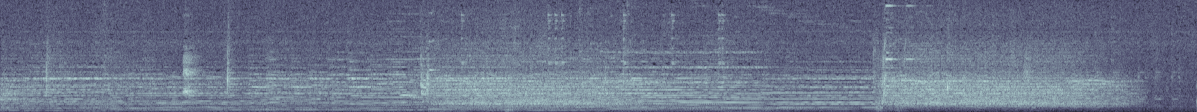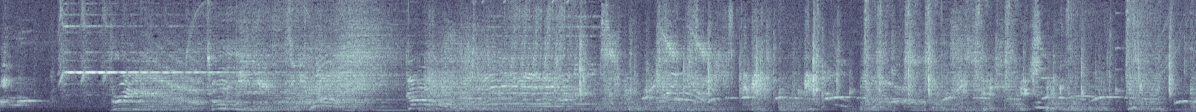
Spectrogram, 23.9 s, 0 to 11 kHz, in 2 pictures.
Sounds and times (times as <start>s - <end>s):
Music: 0.0s - 10.8s, 13.1s - 23.9s
Smash, crash: 14.5s - 23.9s.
